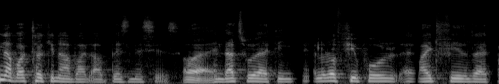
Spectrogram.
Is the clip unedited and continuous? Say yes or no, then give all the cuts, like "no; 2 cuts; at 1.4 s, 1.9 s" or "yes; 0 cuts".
no; 2 cuts; at 3.0 s, 4.1 s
